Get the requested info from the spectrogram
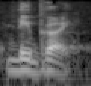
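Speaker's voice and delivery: de Broglie as "dee broy", silent g; correct pronunciation. Shown as a demonstration. Teacher telling students how to say it, de Broglie as "dee broy". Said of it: "you will also pronounce it as".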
